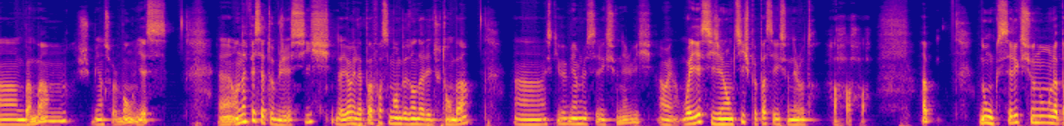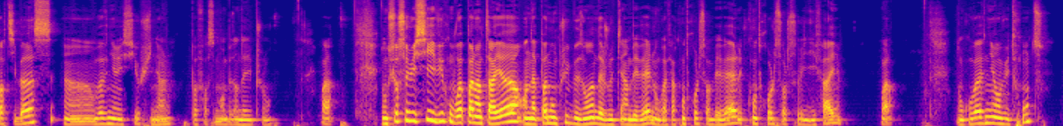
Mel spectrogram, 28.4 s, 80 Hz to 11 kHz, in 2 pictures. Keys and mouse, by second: 0.3 click, 0.8-6.4 middle drag, 4.6 Tab, 6.4 click, 6.9 click, 8.4 click, 9.5 click, 10.3 Tab, 11.1 click, 11.9 KP_1, 13.5 click, 14.4 g, 16.2 click, 16.6-28.3 shift+middle drag, 17.7 Tab, 22.7 space, 27.1 KP_1.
